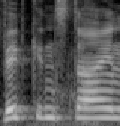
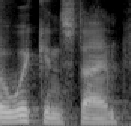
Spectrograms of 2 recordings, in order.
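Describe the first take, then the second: First: The name is said with a German pronunciation. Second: The name is said with an American English pronunciation. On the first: "in German, they pronounce it Wittgenstein" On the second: "in American English, we pronounce it Wittgenstein"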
